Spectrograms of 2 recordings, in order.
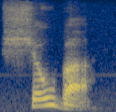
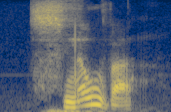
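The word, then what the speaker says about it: Snova (Снова): There is Paul's Russian album, which for many years I pronounced Shoba B-C-C-C-P. But Alan has told me that the correct pronunciation in Russian is Snova. Snova. Okay. So I'll have to say it correctly from now on. Snova B-C-C-C-P.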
